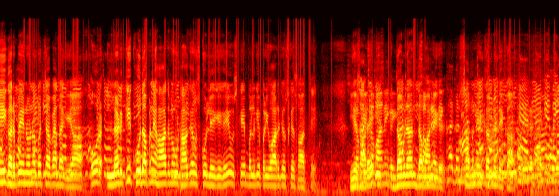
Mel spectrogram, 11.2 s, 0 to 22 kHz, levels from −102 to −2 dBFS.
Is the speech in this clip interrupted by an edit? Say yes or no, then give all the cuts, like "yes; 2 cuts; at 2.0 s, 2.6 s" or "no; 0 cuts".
no; 0 cuts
